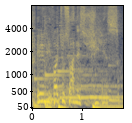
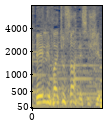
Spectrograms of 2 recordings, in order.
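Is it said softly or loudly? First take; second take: loudly; softly. First: It is said louder and more forcefully. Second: It is said at normal loudness.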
